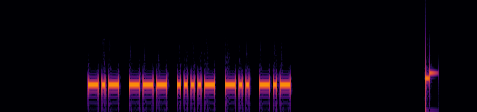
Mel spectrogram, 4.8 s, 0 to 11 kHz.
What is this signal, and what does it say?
Morse code, heard as a keyed tone, about 36 wpm, 700 Hz. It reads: KO4DK
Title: USA Call Signs - 5 Characters - 3x Character Spacing - 35wpm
